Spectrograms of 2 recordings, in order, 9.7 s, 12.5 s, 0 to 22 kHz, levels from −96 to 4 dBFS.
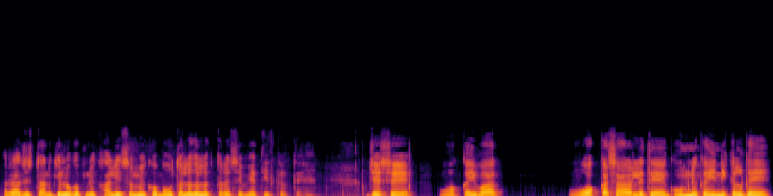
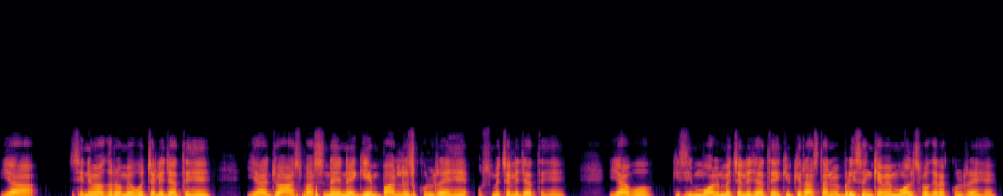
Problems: constant background noise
